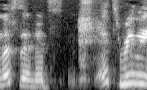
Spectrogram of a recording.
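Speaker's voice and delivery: ordinary talk, nothing marked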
